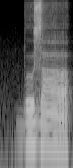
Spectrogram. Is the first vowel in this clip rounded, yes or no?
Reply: yes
